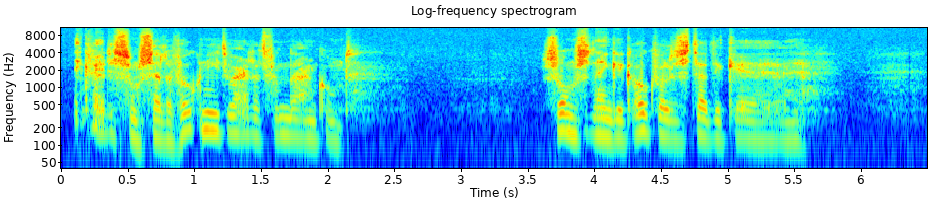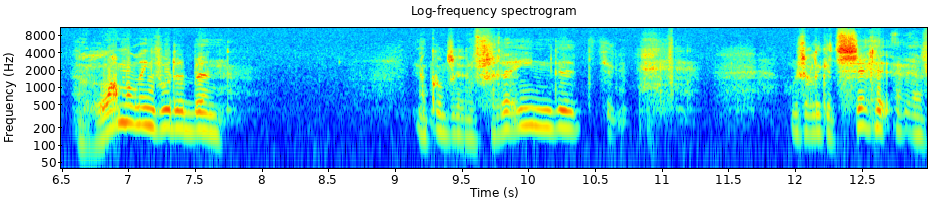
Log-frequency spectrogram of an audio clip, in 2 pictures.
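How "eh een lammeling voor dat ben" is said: ordinary delivery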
